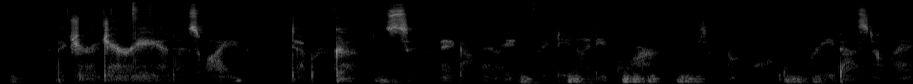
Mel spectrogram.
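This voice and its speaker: A woman whispers at a moderate pace. Her loudness swings widely. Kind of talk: ASMR magazine flip-through. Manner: whispered, soft-spoken.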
